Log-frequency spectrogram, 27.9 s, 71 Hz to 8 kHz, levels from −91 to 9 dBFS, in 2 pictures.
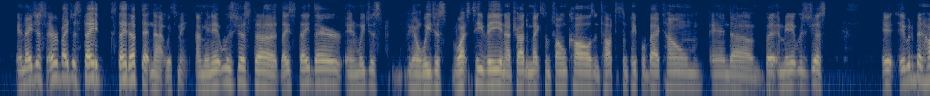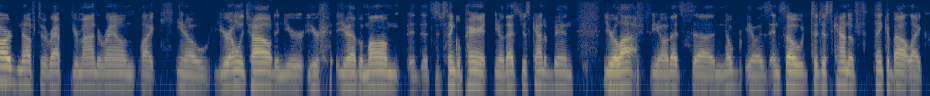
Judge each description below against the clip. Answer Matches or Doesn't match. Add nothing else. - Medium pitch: Doesn't match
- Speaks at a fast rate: Matches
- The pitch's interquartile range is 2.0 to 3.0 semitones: Matches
